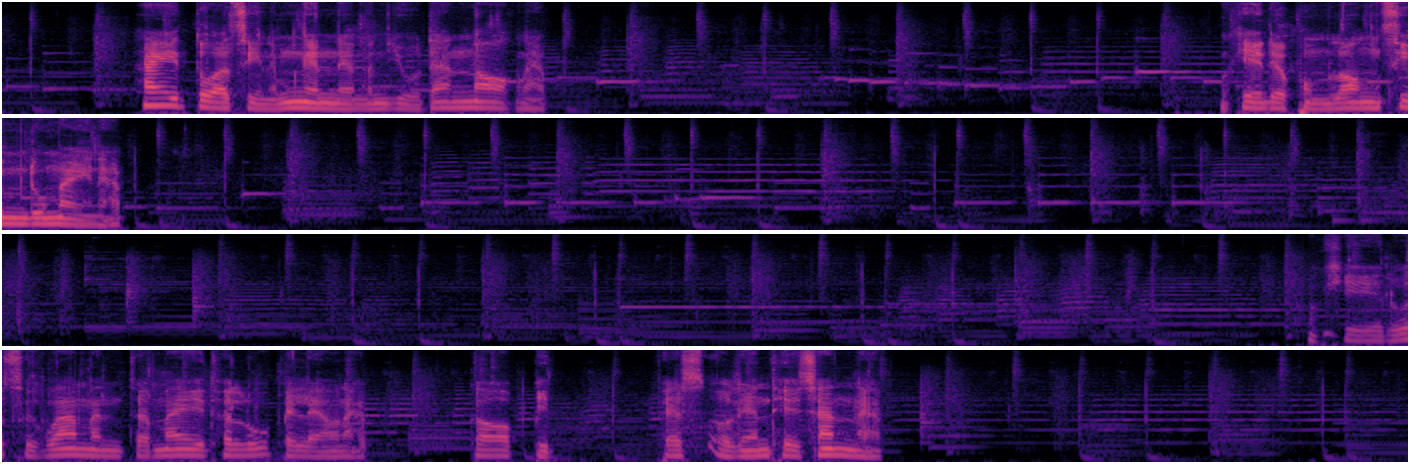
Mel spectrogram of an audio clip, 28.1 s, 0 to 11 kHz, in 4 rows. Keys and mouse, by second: 1.0-4.3 drag, 1.3 Tab, 7.8-28.1 drag, 20.2 z, 21.3 z.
